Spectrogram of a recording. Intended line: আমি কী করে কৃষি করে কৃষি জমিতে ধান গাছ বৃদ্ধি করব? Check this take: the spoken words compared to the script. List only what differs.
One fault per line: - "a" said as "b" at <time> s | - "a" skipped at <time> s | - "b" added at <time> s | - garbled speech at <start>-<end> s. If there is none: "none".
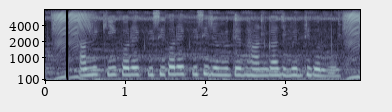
none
